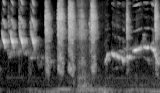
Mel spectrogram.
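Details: White-rumped shama of the long-tailed Aceh type giving a run of sharp repeated chips and harsh bursts, then a long rising whistled note; faint low hum behind.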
